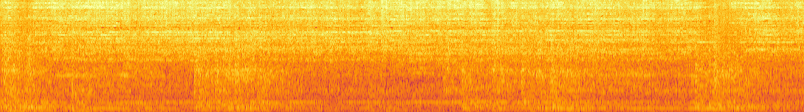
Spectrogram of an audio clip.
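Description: Hydraulic briquetting press for cast-iron chips running: a steady loud machinery hiss over a low hum from the hydraulic power unit that shifts in pitch a few times.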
